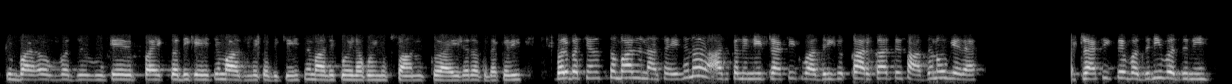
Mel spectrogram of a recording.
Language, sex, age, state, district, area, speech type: Punjabi, female, 30-45, Punjab, Pathankot, urban, conversation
